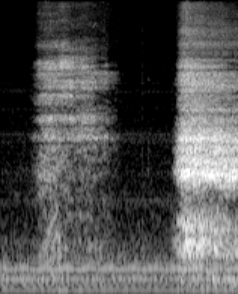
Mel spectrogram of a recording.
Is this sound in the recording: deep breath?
yes

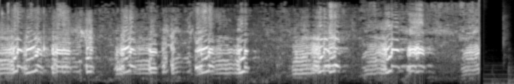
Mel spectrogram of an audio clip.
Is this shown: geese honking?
yes

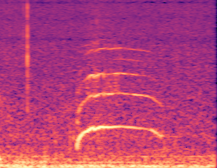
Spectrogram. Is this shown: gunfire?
no

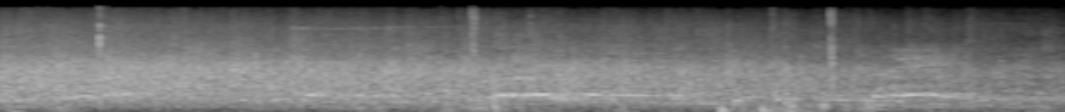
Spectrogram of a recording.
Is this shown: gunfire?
no

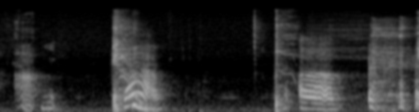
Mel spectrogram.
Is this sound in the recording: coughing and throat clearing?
yes

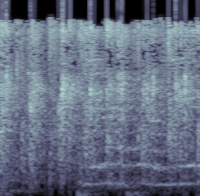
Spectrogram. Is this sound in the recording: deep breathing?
no

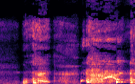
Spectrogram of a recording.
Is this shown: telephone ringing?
no

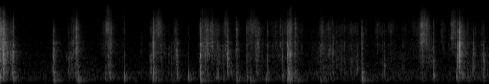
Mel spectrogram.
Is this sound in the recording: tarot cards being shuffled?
yes

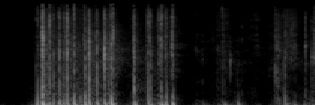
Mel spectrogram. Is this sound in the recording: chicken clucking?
no

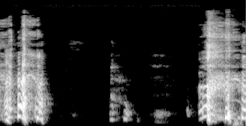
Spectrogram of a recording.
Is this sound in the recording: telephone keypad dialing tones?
no

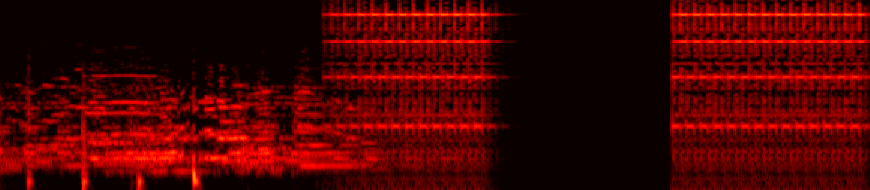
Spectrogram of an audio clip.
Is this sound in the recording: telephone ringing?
yes

